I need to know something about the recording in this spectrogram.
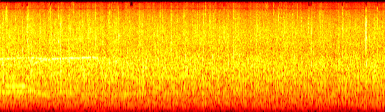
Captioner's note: cheering & Applause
